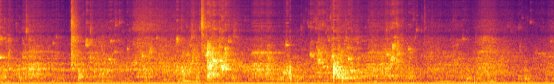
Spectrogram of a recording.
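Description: Water sloshes and splashes as a person wades through it.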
